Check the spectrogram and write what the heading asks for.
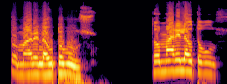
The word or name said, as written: tomar el autobus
